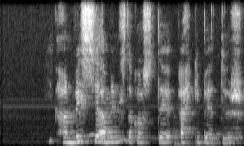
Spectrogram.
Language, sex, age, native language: Icelandic, female, 11, Icelandic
